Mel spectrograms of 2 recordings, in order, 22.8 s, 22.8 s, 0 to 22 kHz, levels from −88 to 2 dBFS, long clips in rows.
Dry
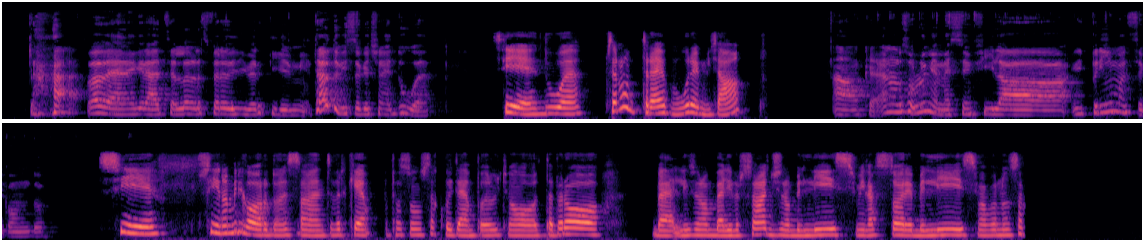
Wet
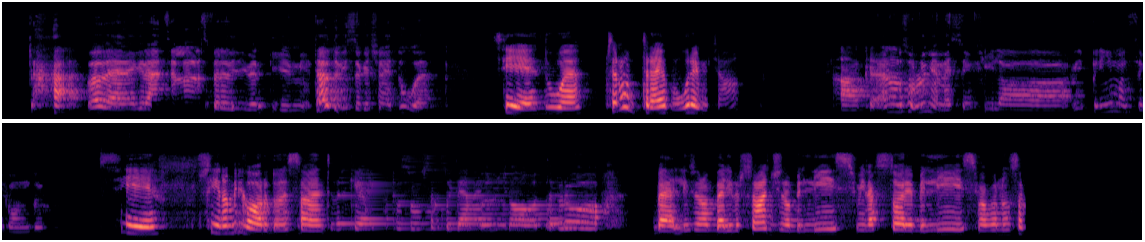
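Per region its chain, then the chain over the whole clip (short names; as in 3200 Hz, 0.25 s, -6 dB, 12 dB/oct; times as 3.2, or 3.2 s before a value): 1.48–2.03 steep high-pass 990 Hz 48 dB/oct + expander -54 dBFS + high shelf 2600 Hz +8 dB
7.04–8.39 treble ducked by the level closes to 1800 Hz, closed at -31 dBFS + passive tone stack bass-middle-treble 6-0-2 + backwards sustainer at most 95 dB/s
9.48–12.65 high shelf 8600 Hz -2 dB + compressor 8:1, threshold -41 dBFS + envelope flanger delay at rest 3.6 ms, full sweep at -44 dBFS
14.67–17.34 reverse delay 0.118 s, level -10 dB + resonator 82 Hz, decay 0.63 s, harmonics odd, mix 90% + three-band squash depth 40%
whole clip: elliptic high-pass 440 Hz, stop band 80 dB; three-band isolator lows -20 dB, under 590 Hz, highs -18 dB, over 2000 Hz; comb 4.1 ms, depth 53%; gain +7 dB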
